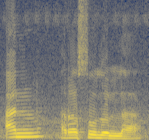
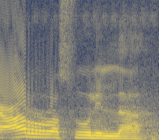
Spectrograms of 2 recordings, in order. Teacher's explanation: اس نون کو اس را میں داخل کر دیں گے، یہاں پر نون کی آواز نہیں آئے گی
